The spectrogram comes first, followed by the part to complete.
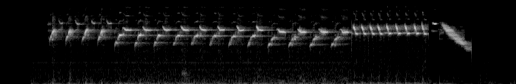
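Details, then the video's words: Goldfinch singing in the clean style, recorded 2019: lively liquid twitters repeated rapidly, building into a fast high rattle and closing on a falling drawn-out whistle, in near silence. "jilguero limpio"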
